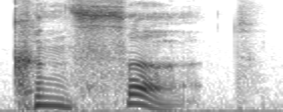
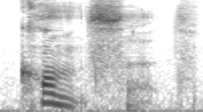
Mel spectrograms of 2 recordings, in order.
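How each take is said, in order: First: The stress is on the second syllable. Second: The stress is on the first syllable. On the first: It is used as a verb. "to concert" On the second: It is used as a noun. "but a concert"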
